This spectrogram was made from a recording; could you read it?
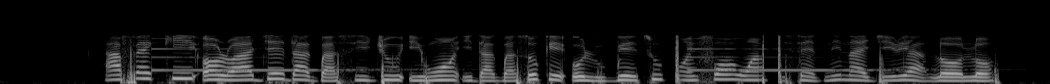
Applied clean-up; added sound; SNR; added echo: none; Guitar; 18 dB; none.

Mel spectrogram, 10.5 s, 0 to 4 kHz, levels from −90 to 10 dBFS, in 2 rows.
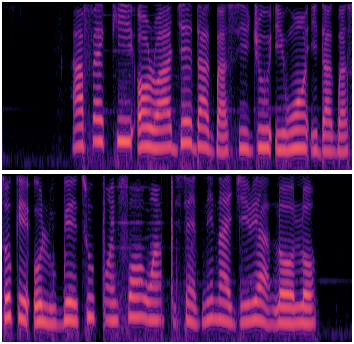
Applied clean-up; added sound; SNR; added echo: neural separator model SepFormer DNS4.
